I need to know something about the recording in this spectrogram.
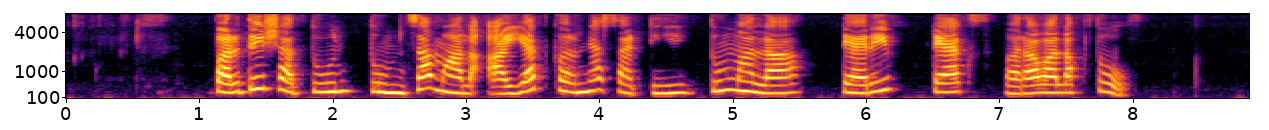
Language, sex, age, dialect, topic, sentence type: Marathi, female, 31-35, Varhadi, banking, statement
